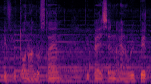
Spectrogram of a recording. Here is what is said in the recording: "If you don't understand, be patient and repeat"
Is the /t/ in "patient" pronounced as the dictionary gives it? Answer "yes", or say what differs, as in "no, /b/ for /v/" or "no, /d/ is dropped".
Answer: no, /t/ is dropped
